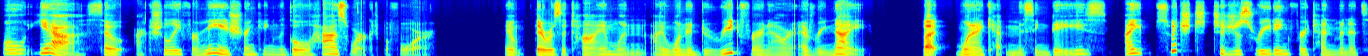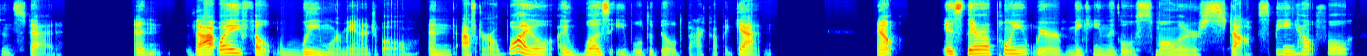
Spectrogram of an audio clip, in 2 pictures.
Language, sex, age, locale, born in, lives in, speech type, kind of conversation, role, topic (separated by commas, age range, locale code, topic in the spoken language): English, female, 25-29, en-US, United States, United States, read, expert-assistant, asker, What does setting SMART goals involve?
